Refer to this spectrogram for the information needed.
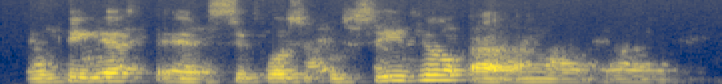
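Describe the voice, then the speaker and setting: A man with a Portuguese accent speaks at medium pitch and a fairly slow pace, somewhat breathy, with ordinary pitch variation. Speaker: forth programmer asking a question. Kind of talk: Q&A in online meeting. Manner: halting, hesitant.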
